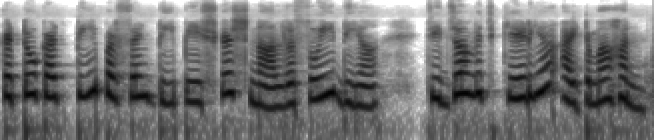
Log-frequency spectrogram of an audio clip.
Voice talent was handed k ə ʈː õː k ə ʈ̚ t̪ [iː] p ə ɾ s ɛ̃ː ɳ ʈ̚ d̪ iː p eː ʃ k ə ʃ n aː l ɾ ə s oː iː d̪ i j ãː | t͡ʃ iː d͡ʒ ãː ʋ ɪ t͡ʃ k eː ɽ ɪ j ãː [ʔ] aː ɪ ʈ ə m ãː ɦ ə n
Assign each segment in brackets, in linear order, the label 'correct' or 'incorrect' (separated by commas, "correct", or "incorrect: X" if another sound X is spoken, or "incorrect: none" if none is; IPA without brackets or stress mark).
correct, correct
